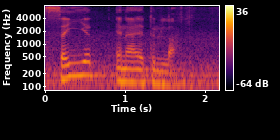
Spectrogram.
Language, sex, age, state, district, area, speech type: Urdu, male, 18-30, Delhi, South Delhi, urban, spontaneous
